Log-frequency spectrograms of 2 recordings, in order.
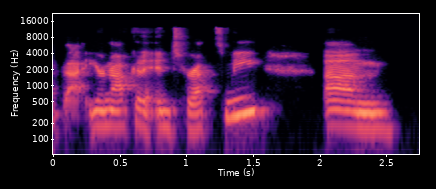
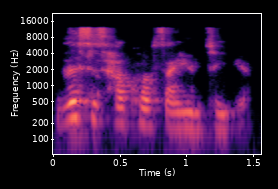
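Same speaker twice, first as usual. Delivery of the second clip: softer, hushed loving words; tender repeat; 2 semitones lower, 5 dB quieter than usual. Retold or imitated. Medium voicing the mother's tender closeness, hushed. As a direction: softly reassure as a mother holding close. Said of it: "and be like".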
